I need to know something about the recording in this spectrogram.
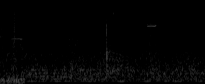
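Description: Near silence: faint room tone with a few very faint short ticks.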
